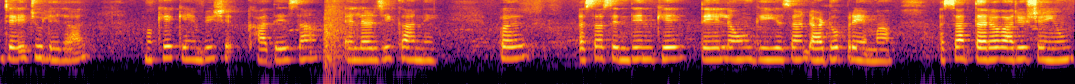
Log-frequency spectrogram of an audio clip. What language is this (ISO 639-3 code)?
snd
